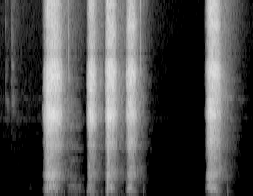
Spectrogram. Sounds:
Sniff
